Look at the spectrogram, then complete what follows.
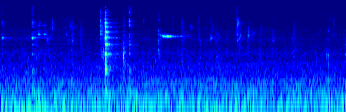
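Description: Quiet close-up eating sounds: spaghetti being chewed with small wet mouth clicks, and a metal fork working through the pasta on a ceramic plate. One sharper clink with a short ring comes about one and a half seconds in.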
